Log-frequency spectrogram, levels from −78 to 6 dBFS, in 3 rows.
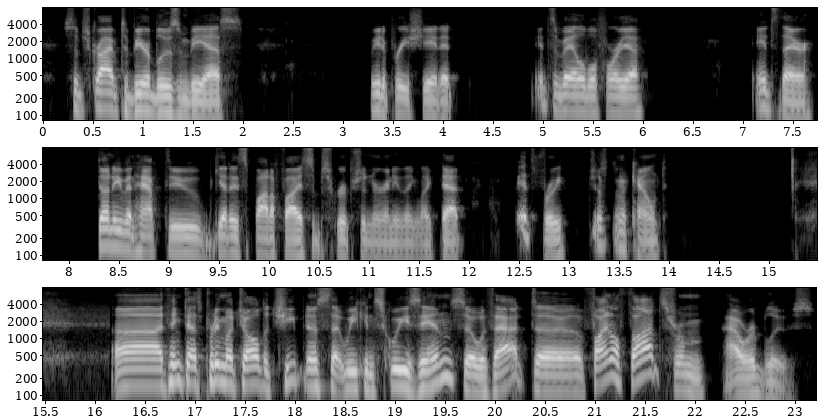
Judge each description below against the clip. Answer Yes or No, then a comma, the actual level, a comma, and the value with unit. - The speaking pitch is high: No, low, 115 Hz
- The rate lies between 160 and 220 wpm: No, average, 140 wpm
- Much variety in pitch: Yes, wide, 6.8 semitones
